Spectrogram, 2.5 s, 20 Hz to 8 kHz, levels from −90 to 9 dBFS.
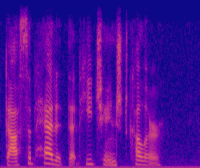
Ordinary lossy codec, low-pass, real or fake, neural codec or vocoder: Opus, 24 kbps; 7.2 kHz; real; none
